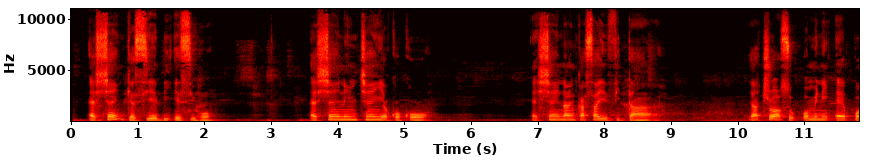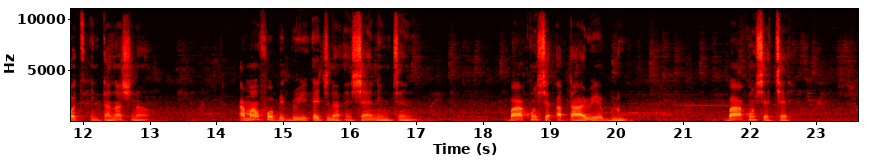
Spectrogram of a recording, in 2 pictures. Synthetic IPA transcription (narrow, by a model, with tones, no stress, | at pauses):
ɛ˨ɕɛ̃˦nŋ̩˨kʰɛ˨sɪ˦ɛ˦bi˦ʔæ˦si˨ɦɔ˦ | ɛ˨ɕɛ̃˦nnɪ̃˦ɲ̩˦t͡ɕʰɛ̃˦njɛ˨kʰɔ˨kʰɔː˨˦ | ɛ˨ɕɛ̃˦nːã˦ŋ̩˦kʰa˦sa˦jɛ˨fi˦tʰaː˦ | ja˨t͡ɕʰɪ˦ɔ˦sʊ˨o˦mĩ˦nĩ˦ɛ˦pʰɔ˦tĩ˨ntʰa˨na˦ɕɔ˨na˨l | a˨mã˦mfʊ˦ɔ˦be˨bɾe˨æ˦d͡ʑi˨nã˨ɕɛ̃˦nnɪ̃˦ɲ̩˦tʰɪ̃˦n | baː˨kʰʊ̃˦ɕɛ˨ʔa˨tʰaː˨ɾɪ˦ɛ˦blu˨ | baː˨kʰʊ̃˦ɕɛ˨t͡ɕʰɛ˦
